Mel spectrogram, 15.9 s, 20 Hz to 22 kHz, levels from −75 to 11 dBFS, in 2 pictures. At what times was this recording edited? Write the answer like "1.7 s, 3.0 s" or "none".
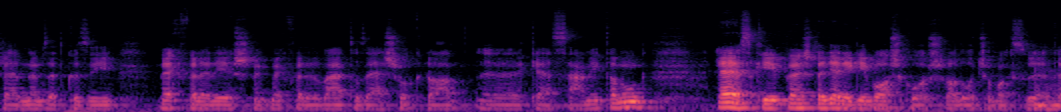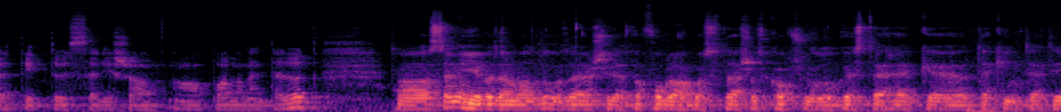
none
